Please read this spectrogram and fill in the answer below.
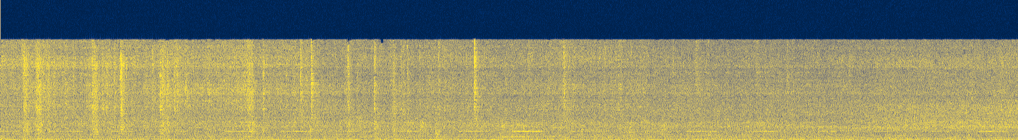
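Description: Steady low rumble of lumber-mill machinery and conveyor running, with a faint high squeak that keeps coming and going and a few clicks near the start.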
